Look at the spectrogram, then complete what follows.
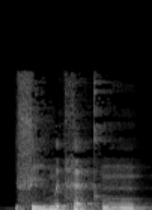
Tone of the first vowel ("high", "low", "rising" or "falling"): low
